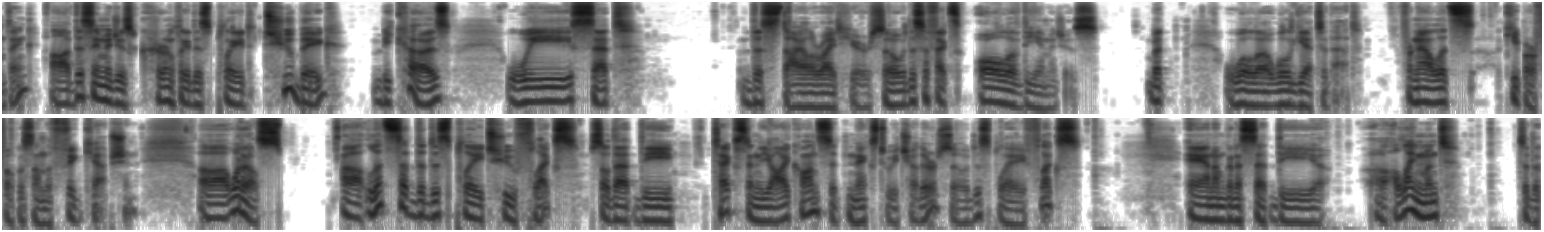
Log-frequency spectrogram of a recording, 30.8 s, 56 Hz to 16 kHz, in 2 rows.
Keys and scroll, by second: 2.9 super+Tab, 19.3 super+Tab, 23.3 super+Tab, 24.3 super+d, 30.6 super+Return, 30.7 super+s.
